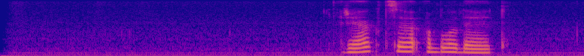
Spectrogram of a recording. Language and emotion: Russian, neutral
